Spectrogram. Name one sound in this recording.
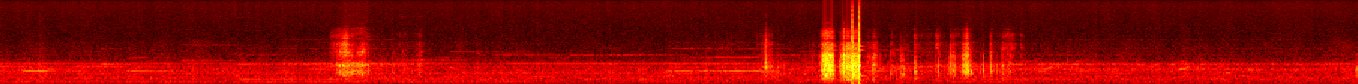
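A brush sweeps softly over short hair.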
